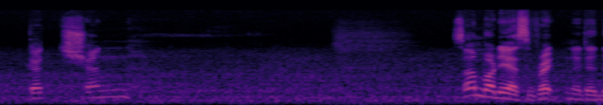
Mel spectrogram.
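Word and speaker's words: Gökçen: Not gin I know but uh gachan somebody has written it in the live chat earlier today.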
